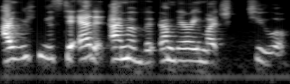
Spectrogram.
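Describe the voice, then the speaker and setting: A woman from Wisconsin hosting a podcast, chatting casually and telling animated stories. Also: on the high side, brisk. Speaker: podcast host. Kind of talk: casual chat.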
